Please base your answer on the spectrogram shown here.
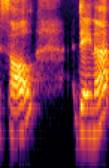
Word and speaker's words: Sal Daina: Now, I should have asked you, some people say Sal, some people say Sal. Daina, how would you like your name pronounced? I like Sal Daina.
